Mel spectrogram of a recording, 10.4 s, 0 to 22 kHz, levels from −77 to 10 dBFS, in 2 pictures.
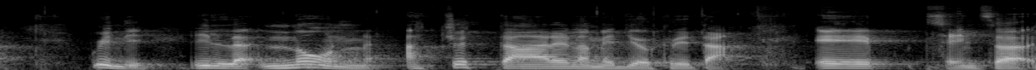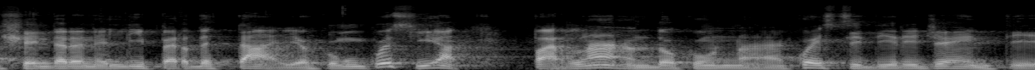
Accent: native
